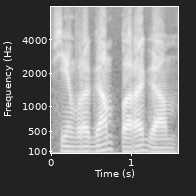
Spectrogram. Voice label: win, Russian; bot, radio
